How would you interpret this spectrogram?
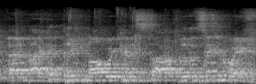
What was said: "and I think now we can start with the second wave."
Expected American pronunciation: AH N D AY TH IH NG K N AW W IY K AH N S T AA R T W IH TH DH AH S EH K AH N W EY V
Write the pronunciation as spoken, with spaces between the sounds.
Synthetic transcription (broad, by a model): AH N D AY TH IH NG K N AW W IY K AH N S T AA R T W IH DH AH S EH AH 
